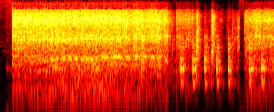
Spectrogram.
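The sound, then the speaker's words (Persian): Shoe-sewing machines whir loudly and continuously in a busy shoe factory in Kabul, Afghanistan, for about three seconds, then give way to a rapid, irregular series of sharp hammer blows by workers mixed with machine noise. “یکی از کارخانه های تولید بود در شهر کابل که کارگرانان با دلسردی تمام و نامید از یک آینده روشن چکش می زنند و چرخ ماشین های بودوزی را با صدا در می آورند.”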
